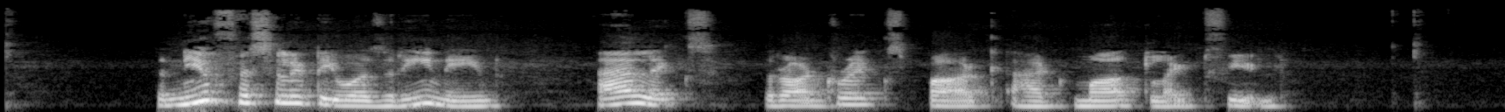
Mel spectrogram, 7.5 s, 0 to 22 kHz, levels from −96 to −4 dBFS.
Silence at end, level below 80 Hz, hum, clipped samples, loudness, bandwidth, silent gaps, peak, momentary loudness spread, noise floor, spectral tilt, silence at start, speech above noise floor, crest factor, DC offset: 1.1 s; -64 dBFS; none; under 0.1%; -20 LUFS; 16 kHz; none; -2 dBFS; 12 LU; -75 dBFS; -6.5 dB/octave; 0.8 s; 56 dB; 18 dB; under 0.1%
